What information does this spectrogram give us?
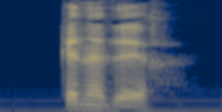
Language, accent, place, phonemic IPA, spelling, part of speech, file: French, France, Lyon, /ka.na.dɛʁ/, canadair, noun, LL-Q150 (fra)-canadair.wav
- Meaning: waterbomber (firefighting aircraft)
